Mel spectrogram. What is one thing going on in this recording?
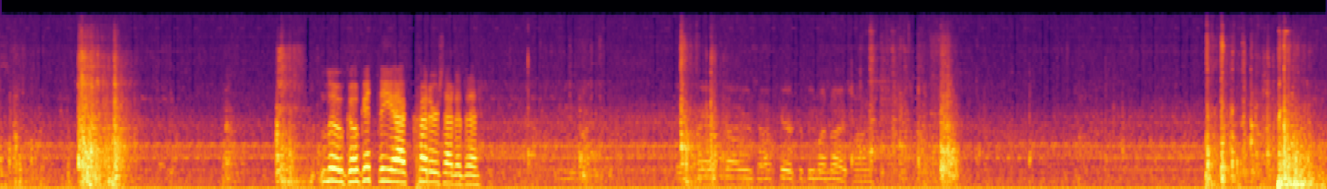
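Metal clanks and rattles as a pole is handled.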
